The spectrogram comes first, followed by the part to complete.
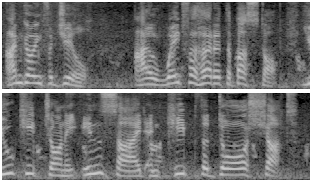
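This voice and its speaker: A worried country father in a vintage radio drama. His voice sits high for a man and moves widely in pitch. He narrates with grave suspense and speaks to his family with anxious urgency. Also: expressive, measured pace, fairly bright tone, slight background noise. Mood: uneasy, urgent.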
